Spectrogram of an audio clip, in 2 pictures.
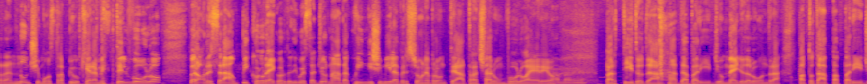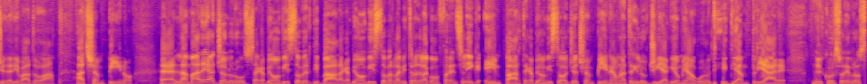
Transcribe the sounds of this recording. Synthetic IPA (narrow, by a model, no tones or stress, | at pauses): rnont͡ʃimost̪ɾapːjukʰjaɾament̪eilvoːlopeɾɔrːest̪eɾaumpikʰːoloɾɛːk̬ord̪d̪ikwest̪ad͡ʒornaːt̪̬akwind̪it͡ʃimiːlap̬ersoːnepɾont̪eat̪ːɾat͡ʃːaːɾeuɱvoːloaɛːɾeo | part̪iːt̪̬od̪ad̪ap̬ːaɾid͡ʒiomːɛʎːod̪alond̪ɾafat̪ːot̪apːaːpːaɾid͡ʒoɛd̪ɛarːivaːt̪̬oaat͡ʃːampiːnolamaɾɛːad͡ʒaloɾosːakeabːjaːmovist̪operd̪ibaːlakeabːjaːmovist̪operlavit̪ːɔɾjad̪elakoɱfeɾɛnt̪saliɡeimpart̪ekeabːjaːmovist̪oɔd͡ʒːiat͡ʃːampiːnoɛunat̪ɾilod͡ʒiːak̬eiːomiawɡuɾod̪id̪iampliaːɾenelkorsod̪ejpɾɔs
